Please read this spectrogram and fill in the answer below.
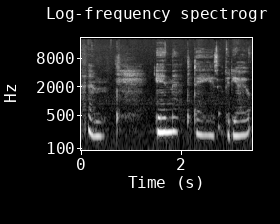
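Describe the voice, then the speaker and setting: Soft-spoken and medium-pitched, a woman talks with fairly even intonation. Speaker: ASMR creator. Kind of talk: ASMR what's-in-my-bag talk to camera.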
